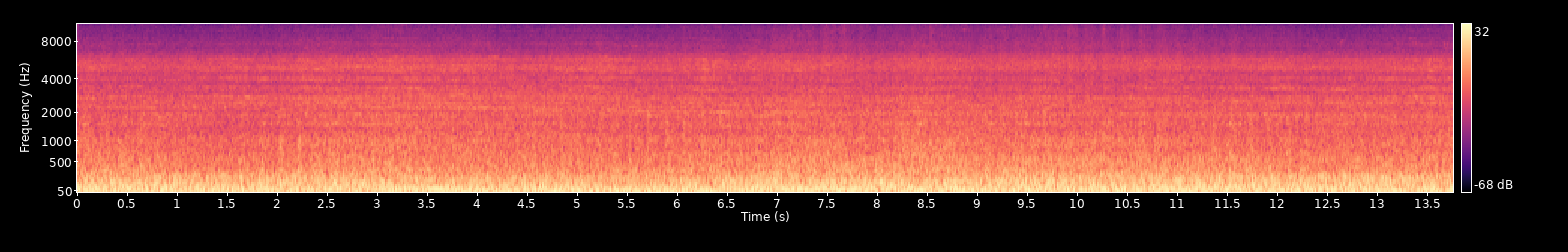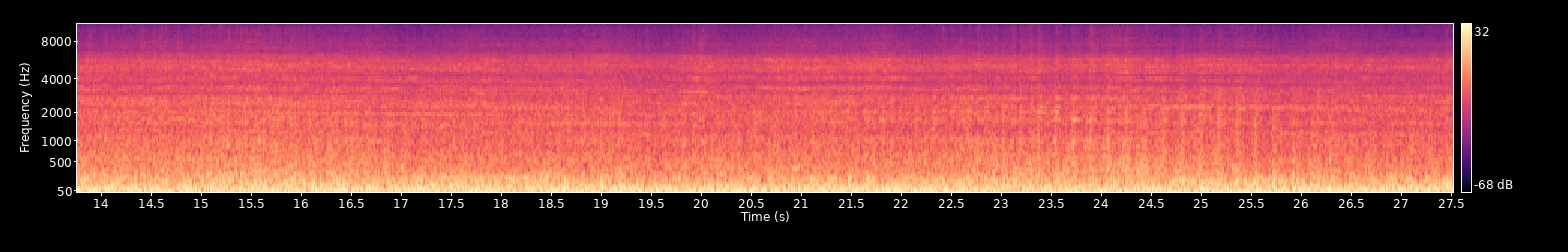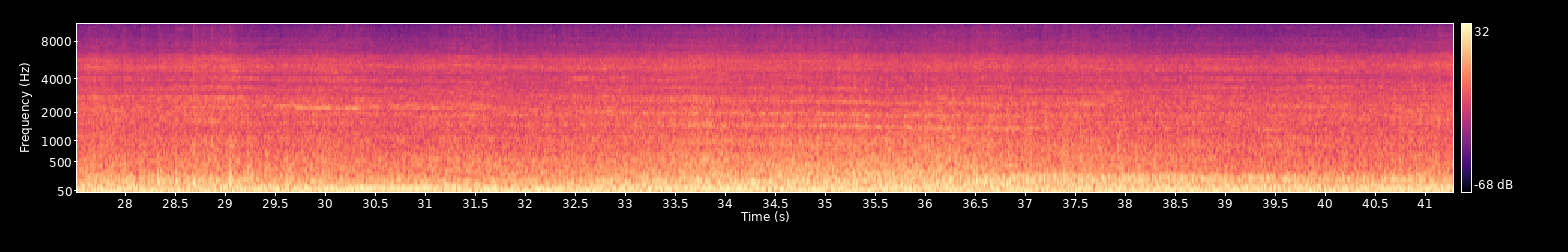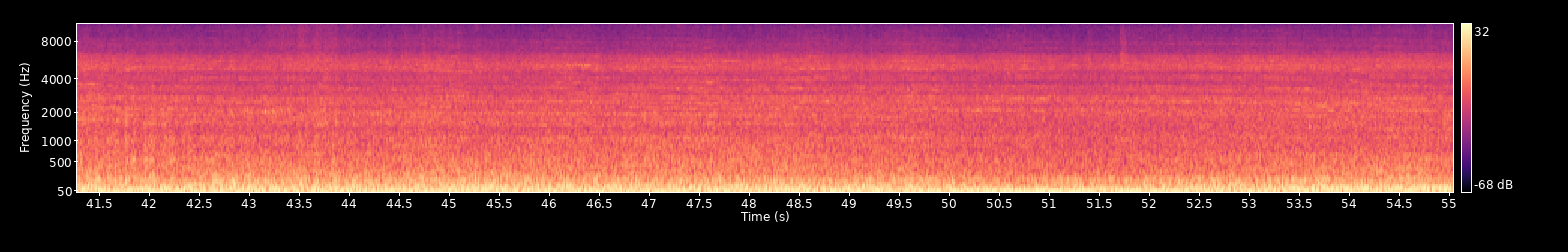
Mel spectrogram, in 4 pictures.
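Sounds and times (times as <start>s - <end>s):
train wheels on rails: 0.0s - 55.0s.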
